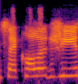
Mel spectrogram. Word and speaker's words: psychology: In psychology, silent P.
